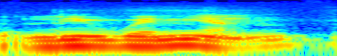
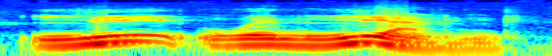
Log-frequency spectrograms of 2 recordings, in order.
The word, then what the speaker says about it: Li Wenliang: Eh, por otra parte, tenemos el punto de el doctor Lin Liang, no sé cómo se pronuncia, pero Li Wenliang, perdón, Li Wenliang, así.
